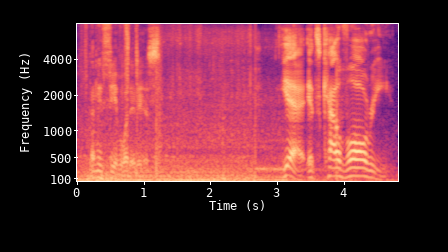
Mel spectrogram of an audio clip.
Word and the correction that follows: cavalry: Calvary. Let's see. – Cavalry. – Cavalry. See, I'm learning. As I do this podcast, I'm over here learning with you guys. This is how you pronounce it.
